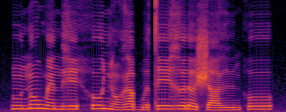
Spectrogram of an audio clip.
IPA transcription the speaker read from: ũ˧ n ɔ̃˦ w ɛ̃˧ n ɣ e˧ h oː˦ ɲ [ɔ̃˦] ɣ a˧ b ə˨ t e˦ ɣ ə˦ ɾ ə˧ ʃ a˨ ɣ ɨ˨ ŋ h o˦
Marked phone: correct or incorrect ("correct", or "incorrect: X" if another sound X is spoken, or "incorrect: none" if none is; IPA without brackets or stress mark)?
incorrect: ɔ̃˨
